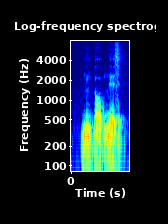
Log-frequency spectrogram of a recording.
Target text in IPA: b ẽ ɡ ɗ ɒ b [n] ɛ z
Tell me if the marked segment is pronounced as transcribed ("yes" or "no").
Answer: yes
